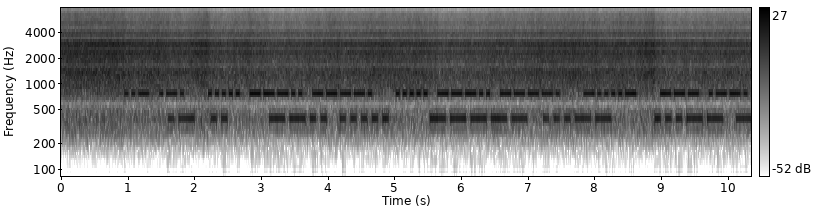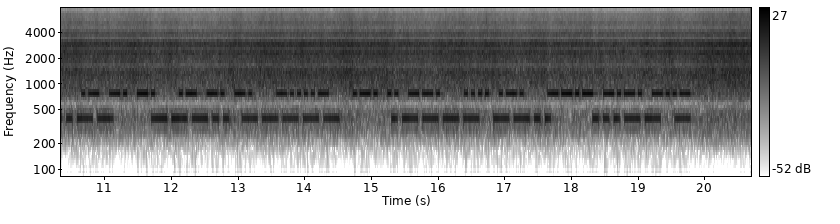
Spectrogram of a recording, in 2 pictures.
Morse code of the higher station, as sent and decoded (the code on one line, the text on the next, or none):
..- .-. / ..... ---.. ----. / ..... ---.. ----. / -....- / --- .--. / .- -. -. / .- -. -. / -....- / .-. .. --. / .... .-. / --.- -.-. -..-
UR 589 589 - OP ANN ANN - RIG HR QCX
